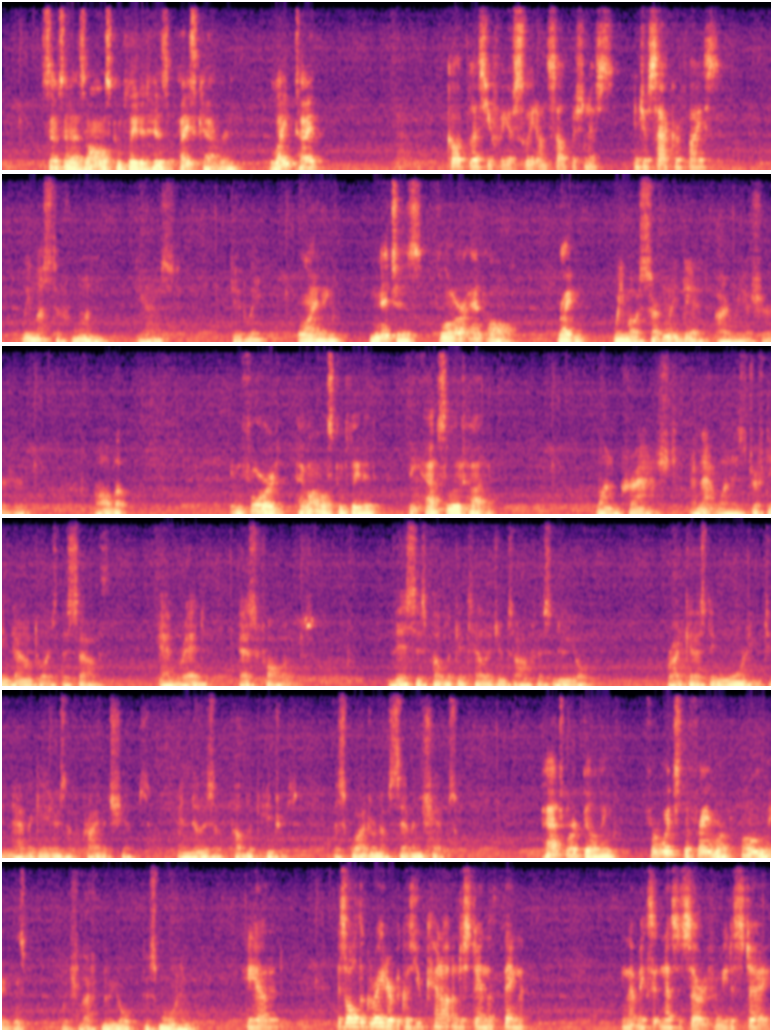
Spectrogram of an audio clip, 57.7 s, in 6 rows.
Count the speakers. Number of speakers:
three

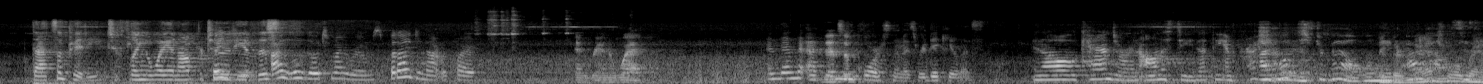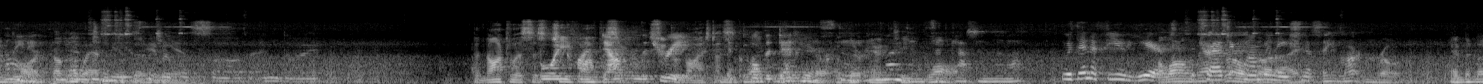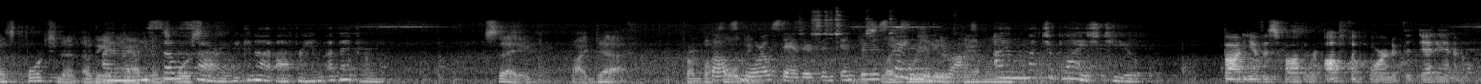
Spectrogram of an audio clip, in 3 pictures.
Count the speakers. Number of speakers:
ten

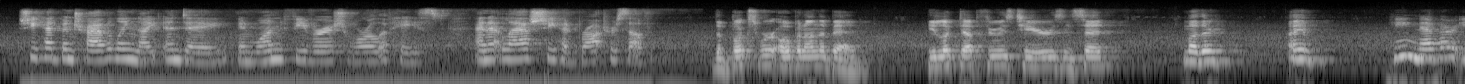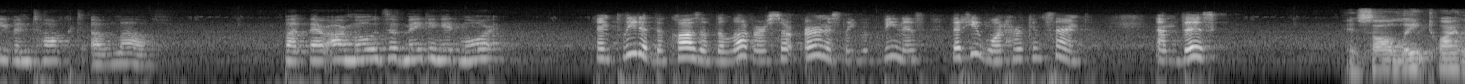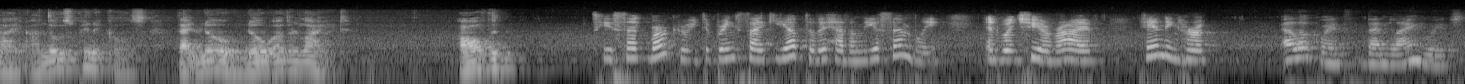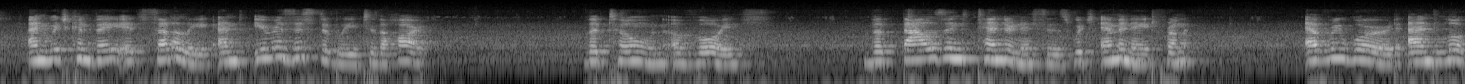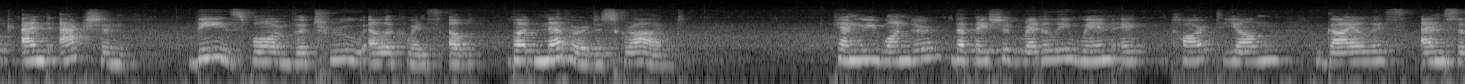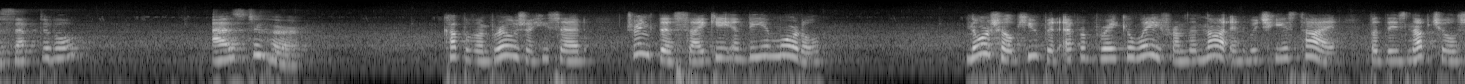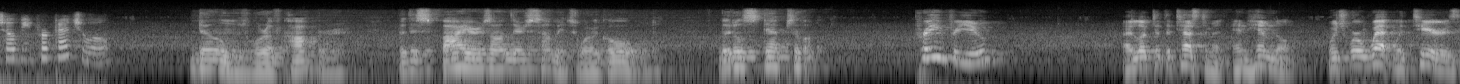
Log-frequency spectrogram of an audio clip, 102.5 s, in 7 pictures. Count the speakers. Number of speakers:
five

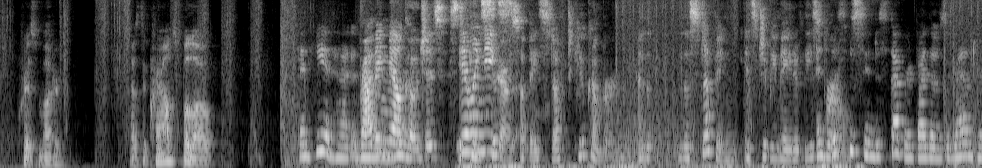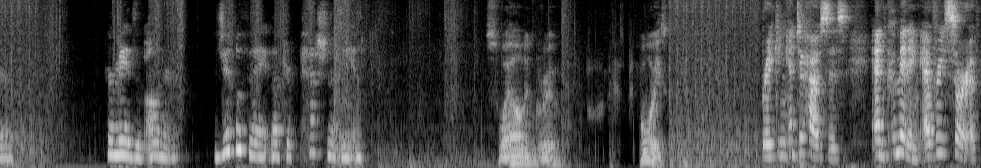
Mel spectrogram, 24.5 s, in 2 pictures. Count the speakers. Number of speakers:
four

